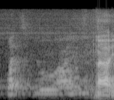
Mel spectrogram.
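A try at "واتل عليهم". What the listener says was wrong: You are making a mad after the lam.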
